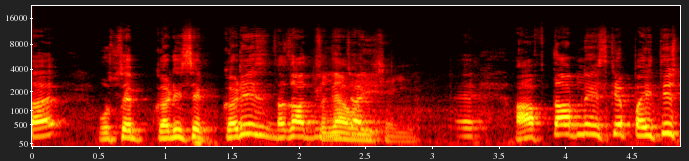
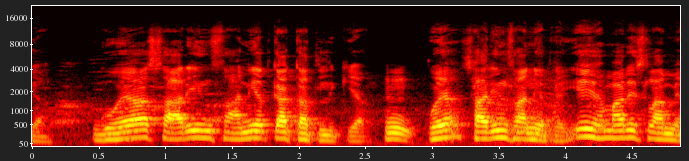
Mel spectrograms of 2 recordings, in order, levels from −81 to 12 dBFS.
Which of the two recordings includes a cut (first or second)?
first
